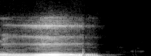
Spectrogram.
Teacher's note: Ini dia jadinya kebanyakan membaca i, bukan yi.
